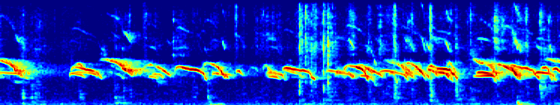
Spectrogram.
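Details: Many dye-coloured rainbow chicks peeping together in a dense, overlapping chorus of high, thin, downward-slurred notes, with a few soft knocks underneath.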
